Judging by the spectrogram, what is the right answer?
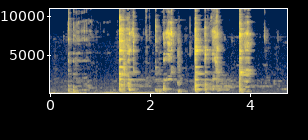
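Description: Cutlery clinking and scraping against dishes: a few sharp clatters, the loudest about a second and a half in, around three seconds and near four seconds.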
